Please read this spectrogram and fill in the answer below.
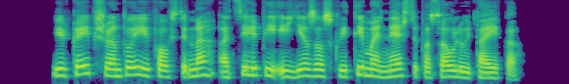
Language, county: Lithuanian, Telšiai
